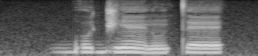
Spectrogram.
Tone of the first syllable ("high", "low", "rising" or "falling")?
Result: high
